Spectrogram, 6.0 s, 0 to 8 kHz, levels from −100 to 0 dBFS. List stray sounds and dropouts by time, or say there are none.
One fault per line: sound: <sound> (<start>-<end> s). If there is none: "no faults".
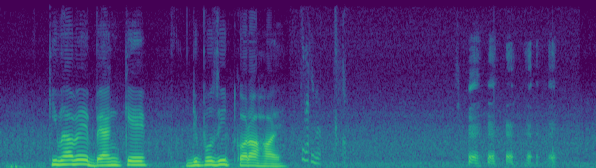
sound: chirp (3.0-3.5 s)
sound: laugh (4.5-5.6 s)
